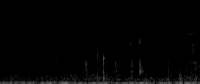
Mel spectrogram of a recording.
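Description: A few faint, irregular computer keyboard clicks over a low, steady background hum.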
